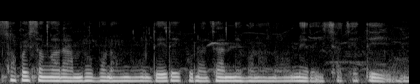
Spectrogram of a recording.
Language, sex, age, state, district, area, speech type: Nepali, female, 45-60, West Bengal, Jalpaiguri, urban, spontaneous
